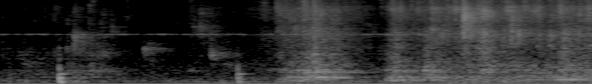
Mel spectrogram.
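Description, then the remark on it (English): Two short clinks of crockery, then a man pours a steady stream of tea splashing into a cup, moderately loud, with no voices. “He's pouring a cup of tea. Listen to this.”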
